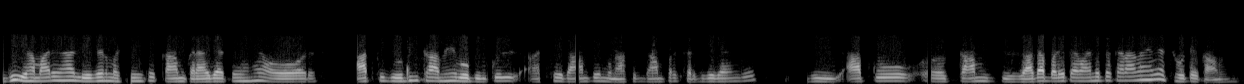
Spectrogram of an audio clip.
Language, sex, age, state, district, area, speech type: Urdu, male, 45-60, Uttar Pradesh, Aligarh, rural, conversation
